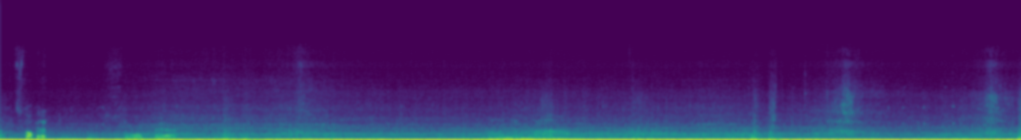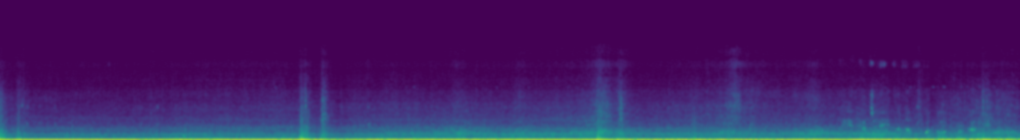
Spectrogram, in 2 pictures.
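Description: Volkswagen Kombi van on the move, heard from inside the cab: a steady low rumble of engine and road noise.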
